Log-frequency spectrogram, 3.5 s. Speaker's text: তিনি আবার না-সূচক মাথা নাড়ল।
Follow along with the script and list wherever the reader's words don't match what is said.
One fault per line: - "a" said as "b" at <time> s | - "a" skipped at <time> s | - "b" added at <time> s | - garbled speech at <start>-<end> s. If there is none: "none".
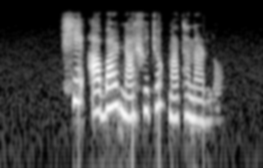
- "তিনি" said as "সে" at 0.8 s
